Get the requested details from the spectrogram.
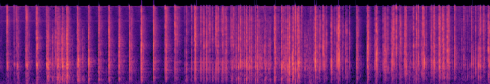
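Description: A small printed cardboard box of Jaxon pastels/crayons, hollow and filled with sticks, is held in the hands and tapped and scratched quickly with fingertips and nails. Crisp, dry, short taps come in a steady run, then blur into a denser stretch of scratching before the sharp tapping returns.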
